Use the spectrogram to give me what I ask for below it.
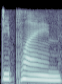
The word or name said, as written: deplane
